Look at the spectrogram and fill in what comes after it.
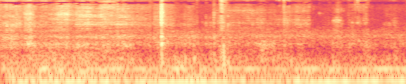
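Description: A person chewing a mouthful of Chicken Big Mac, with faint rubbing of the cardboard box and paper wrapper in his hands and a couple of light clicks.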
